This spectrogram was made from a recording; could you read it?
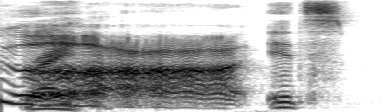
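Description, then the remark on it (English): A man, the actor Molina, lets out a strained, trembling groan for over a second, its pitch quivering as he acts being electrocuted, then a short grunt and a breathy hiss. “just yeah, like plus how long that Molina is just sitting there doing the like scream noise, effort noise of the like shaky body acting.”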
